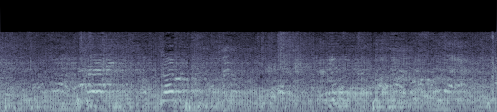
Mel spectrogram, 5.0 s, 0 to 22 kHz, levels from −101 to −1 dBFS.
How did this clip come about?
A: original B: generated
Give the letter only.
B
